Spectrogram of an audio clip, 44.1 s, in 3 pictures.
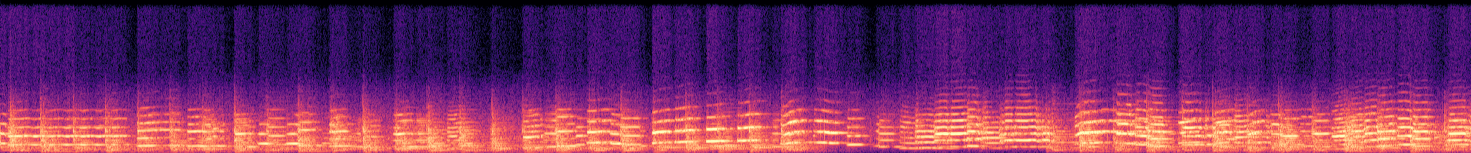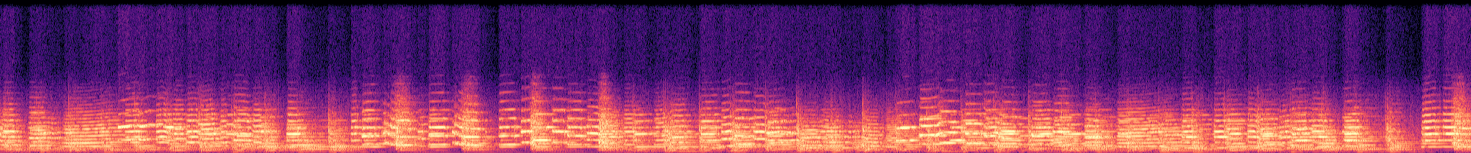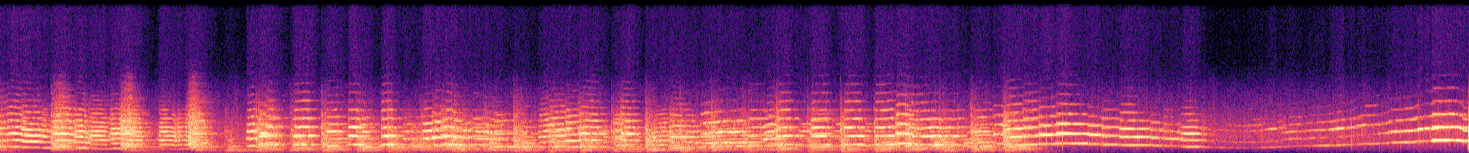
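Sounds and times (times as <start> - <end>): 
music: 0.0 - 44.1.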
